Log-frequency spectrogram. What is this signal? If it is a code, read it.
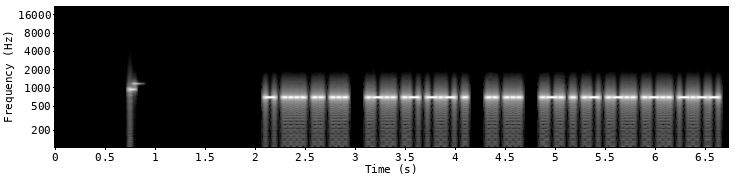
Morse code, heard as a keyed tone, about 40 wpm, 700 Hz. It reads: THIS LAKE IS REALLY
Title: Sentences from Top 1100 Words 40wpm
